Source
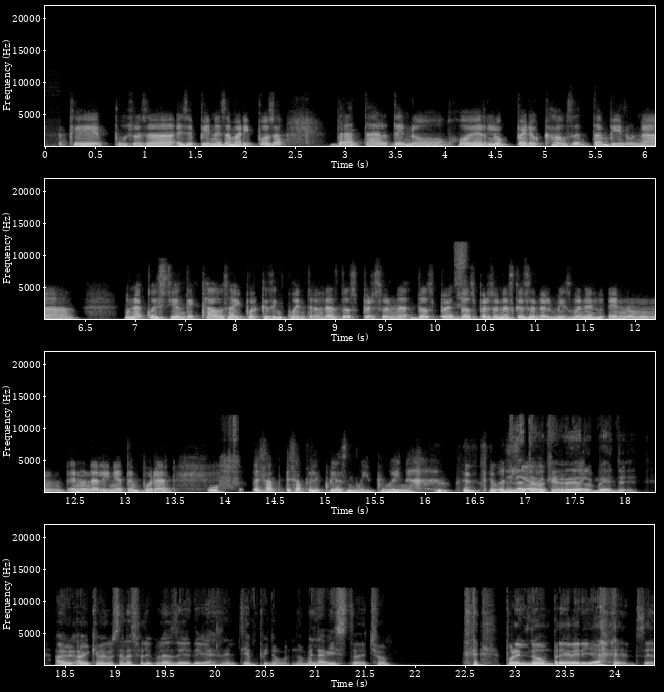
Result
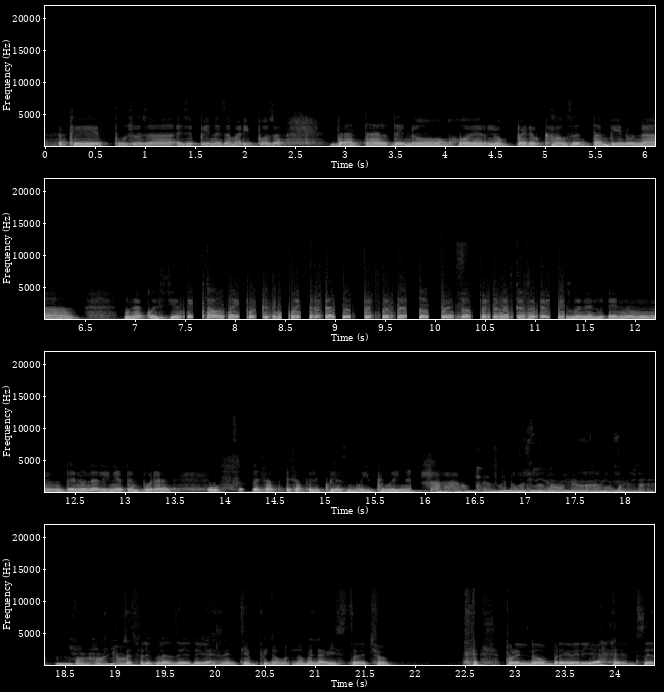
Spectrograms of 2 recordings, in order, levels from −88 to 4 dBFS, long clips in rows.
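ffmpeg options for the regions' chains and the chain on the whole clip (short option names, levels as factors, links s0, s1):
-filter_complex "[0:a]asettb=1/sr,asplit=3[s0][s1][s2];[s0]atrim=end=0.664[s3];[s1]atrim=start=0.66:end=2.93,asetpts=PTS-STARTPTS,afade=t=in:d=0.004:c=qsin,afade=t=out:st=2.266:d=0.004:c=qsin,highpass=280,acompressor=threshold=0.01:ratio=3:attack=3.2:release=140:knee=1:detection=peak[s4];[s2]atrim=start=2.926[s5];[s3][s4]acrossfade=d=0.004:c1=hsin:c2=qsin[s6];[s6][s5]acrossfade=d=0.004:c1=qsin:c2=hsin,asettb=1/sr,asplit=3[s7][s8][s9];[s7]atrim=end=7.444[s10];[s8]atrim=start=7.44:end=11.31,asetpts=PTS-STARTPTS,afade=t=in:d=0.004:c=qsin,afade=t=out:st=3.866:d=0.004:c=qsin,aemphasis=mode=production:type=riaa,aecho=1:1:2.7:0.57,atrim=end_sample=170667,aeval=exprs='val(0)*gte(abs(val(0)),0.0473)':c=same[s11];[s9]atrim=start=11.306[s12];[s10][s11]acrossfade=d=0.004:c1=hsin:c2=qsin[s13];[s13][s12]acrossfade=d=0.004:c1=qsin:c2=hsin,asettb=1/sr,asplit=3[s14][s15][s16];[s14]atrim=end=13.344[s17];[s15]atrim=start=13.34:end=13.96,asetpts=PTS-STARTPTS,afade=t=in:d=0.004:c=qsin,afade=t=out:st=0.616:d=0.004:c=qsin,bandpass=f=370:t=q:w=0.59,asplit=2[s18][s19];[s19]adelay=14,volume=0.501[s20];[s18][s20]amix=inputs=2:normalize=0,atrim=end_sample=27342[s21];[s16]atrim=start=13.956[s22];[s17][s21]acrossfade=d=0.004:c1=hsin:c2=qsin[s23];[s23][s22]acrossfade=d=0.004:c1=qsin:c2=hsin,asettb=1/sr,asplit=3[s24][s25][s26];[s24]atrim=end=15.854[s27];[s25]atrim=start=15.85:end=19.11,asetpts=PTS-STARTPTS,afade=t=in:d=0.004:c=qsin,afade=t=out:st=3.256:d=0.004:c=qsin,acrossover=split=280|2900[s28][s29][s30];[s30]adelay=110[s31];[s29]adelay=200[s32];[s28][s32][s31]amix=inputs=3:normalize=0,atrim=end_sample=143766,acompressor=threshold=0.02:ratio=4:attack=3.2:release=140:knee=1:detection=peak,afreqshift=-400[s33];[s26]atrim=start=19.106[s34];[s27][s33]acrossfade=d=0.004:c1=hsin:c2=qsin[s35];[s35][s34]acrossfade=d=0.004:c1=qsin:c2=hsin,acrossover=split=2600[s36][s37];[s37]acompressor=threshold=0.00562:ratio=4:attack=1:release=60[s38];[s36][s38]amix=inputs=2:normalize=0,firequalizer=gain_entry='entry(190,0);entry(550,6);entry(1400,-14)':delay=0.05:min_phase=1,acompressor=threshold=0.0282:ratio=5"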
